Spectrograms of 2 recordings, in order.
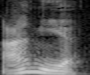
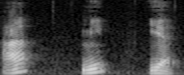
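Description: First: Said in the usual way. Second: "عمیه" split very slowly, a-mi-ye; syllable by syllable. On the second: Shown as a demonstration. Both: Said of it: "هجا هجا بخونید".

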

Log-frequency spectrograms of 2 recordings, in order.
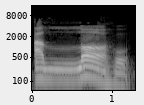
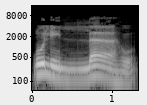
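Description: First: الله started alone with the hamza sounded, slow and drawn out; slow recited الله as a fresh start; Quranic recitation. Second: Slow, loud recited قل الله with the hamza of الله dropped in linking; slow measured tajwid reading of قل الله; Quranic recitation. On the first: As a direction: begin on الله with a clear a-sound. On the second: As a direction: recite قل الله slowly, joining qul into illah. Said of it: "الف الله اینجا همزهٔ وصل بود". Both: Shown as a demonstration.

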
